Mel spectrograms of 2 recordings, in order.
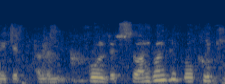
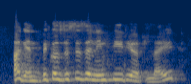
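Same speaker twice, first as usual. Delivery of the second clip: higher, much louder, projected voice. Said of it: "You need to speak much, much louder".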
